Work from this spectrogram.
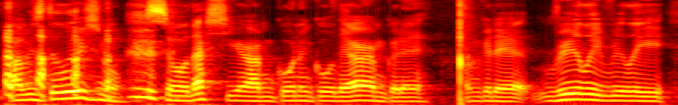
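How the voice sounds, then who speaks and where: A man's voice: mid-range voice, brisk, a little mellow, slight background noise. Hesitant man, casual chat. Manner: hesitant, repeats words, restarts often. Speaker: guest, aspiring motivational speaker.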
